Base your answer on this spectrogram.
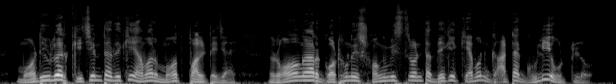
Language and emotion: Bengali, disgusted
